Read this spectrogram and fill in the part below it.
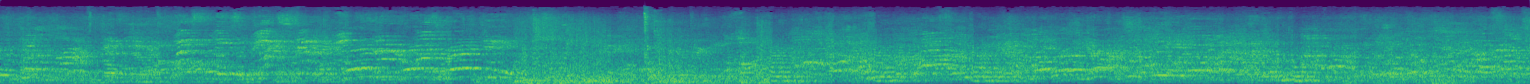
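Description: A man speaks loudly and with animation into a microphone, echoing in a large hall.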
